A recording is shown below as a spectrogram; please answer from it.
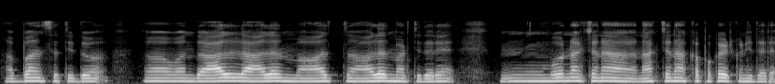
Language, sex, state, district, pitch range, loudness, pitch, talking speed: Kannada, male, Karnataka, Shimoga, 145-155 Hz, -14 LUFS, 150 Hz, 130 wpm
